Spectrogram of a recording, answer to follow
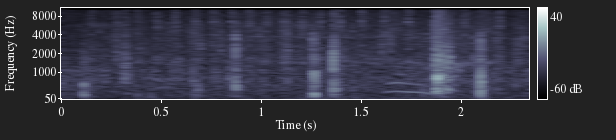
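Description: Irregular clicks and knocks of footsteps and mountain bikes being pushed over a stony dirt path, with a short voice sound near the end.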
